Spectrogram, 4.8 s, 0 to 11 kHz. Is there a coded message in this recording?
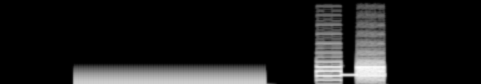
Yes: caller ID data burst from 0.7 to 3.9 s, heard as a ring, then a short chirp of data, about 1200 baud.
